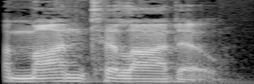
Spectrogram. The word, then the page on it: amontillado: British English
